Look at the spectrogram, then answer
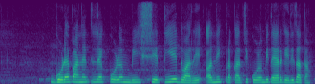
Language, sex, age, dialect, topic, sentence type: Marathi, female, 46-50, Southern Konkan, agriculture, statement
